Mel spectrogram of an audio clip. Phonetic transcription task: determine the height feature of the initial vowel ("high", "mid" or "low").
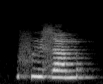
high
